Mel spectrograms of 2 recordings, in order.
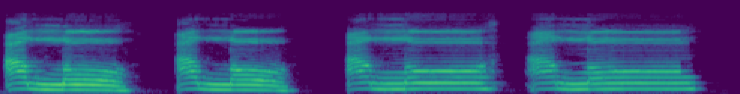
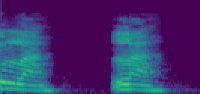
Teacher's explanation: kalau lam itu tipis, dia itu nggak menaikkan pangkal lidah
